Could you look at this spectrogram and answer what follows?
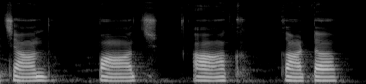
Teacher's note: चंद्रबिंदी इसे अनुनासिक कहते हैं। इसका उच्चारण नाक और गले दोनों से होता है।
